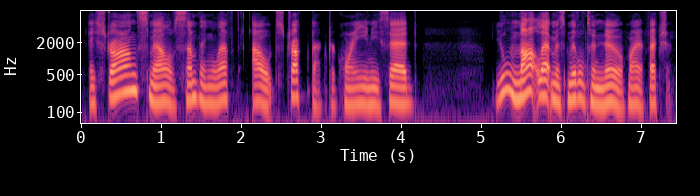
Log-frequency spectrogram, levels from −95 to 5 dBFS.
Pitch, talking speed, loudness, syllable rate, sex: 165 Hz, 175 wpm, -21 LUFS, 4.8 syllables/s, female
